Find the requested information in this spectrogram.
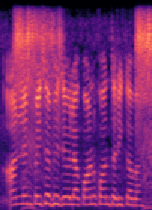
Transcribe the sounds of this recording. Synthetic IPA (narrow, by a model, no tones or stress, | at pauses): ɔ̰nlajnpejsʰabʱed͡ʒeʋelakɔnkɔnt̪əɾikaba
